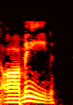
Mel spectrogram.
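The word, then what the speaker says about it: amen (ἀμήν): The eta is a long A sound, so it's not amen. It's amen.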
